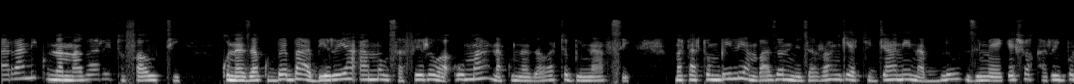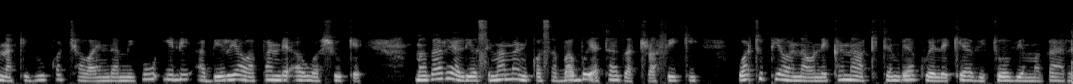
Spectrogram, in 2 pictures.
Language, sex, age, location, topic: Swahili, female, 36-49, Nairobi, government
